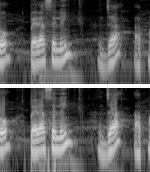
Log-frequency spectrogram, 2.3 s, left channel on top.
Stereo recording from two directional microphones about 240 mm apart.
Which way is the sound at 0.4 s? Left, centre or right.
Centre.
